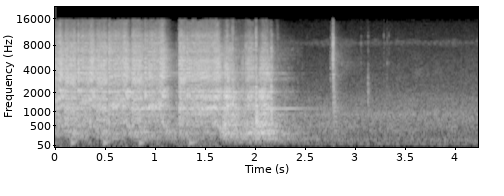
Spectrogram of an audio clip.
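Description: Small diesel engine in a garden tractor being turned over, loud and uneven for about two seconds with a short break about a second in, then stopping. A single click follows near three seconds.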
